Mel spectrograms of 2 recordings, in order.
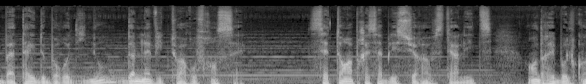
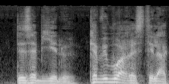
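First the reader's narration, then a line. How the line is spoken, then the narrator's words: Irritated shout. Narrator (French): cria-t-il d'un ton irrité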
